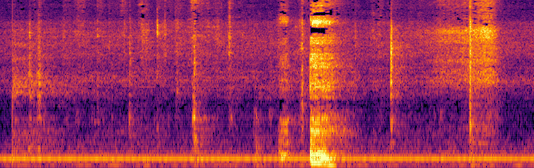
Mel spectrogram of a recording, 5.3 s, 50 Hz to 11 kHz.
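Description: Light clicks and taps of hands handling wiring and the plastic mainboard cover of an Ender 3 Pro 3D printer, over a steady hum. A brief louder sound falling in pitch comes about three seconds in.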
